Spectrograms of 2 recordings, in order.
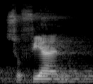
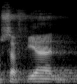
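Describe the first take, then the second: First: The first syllable has the vowel u. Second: The first syllable has the vowel a.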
